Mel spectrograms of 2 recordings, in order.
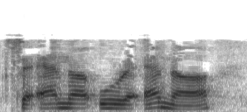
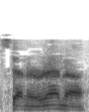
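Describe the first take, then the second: First: It is said with a Hebrew pronunciation. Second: It is said with a Yiddish pronunciation.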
